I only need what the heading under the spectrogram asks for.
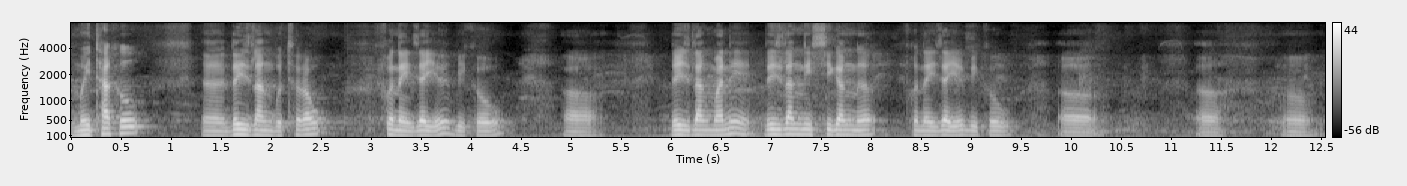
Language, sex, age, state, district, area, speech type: Bodo, male, 30-45, Assam, Udalguri, urban, spontaneous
